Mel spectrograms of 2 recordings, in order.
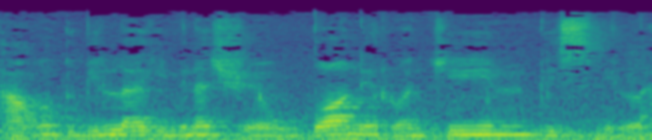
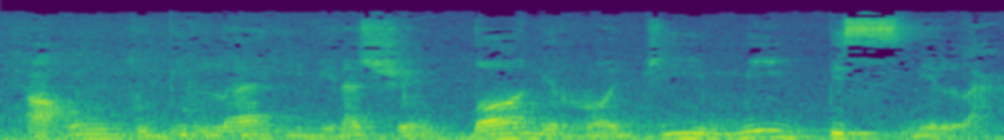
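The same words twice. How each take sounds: First: Rajim ends without a vowel before bismillah. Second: Rajim ends in a vowel linked into bismillah. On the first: The speaker calls it wrong. "Tidak boleh" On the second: The speaker calls it right. "maka harokat huruf akhir dari kalimat isti'adah ini harus dibaca"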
